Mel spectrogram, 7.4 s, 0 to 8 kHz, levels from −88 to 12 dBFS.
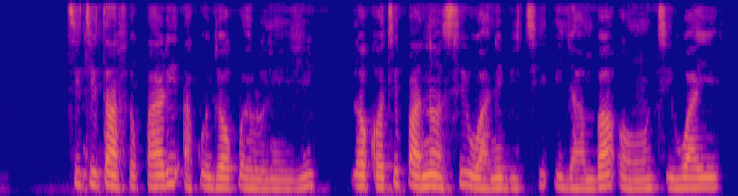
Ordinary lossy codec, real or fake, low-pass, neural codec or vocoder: none; real; 7.2 kHz; none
